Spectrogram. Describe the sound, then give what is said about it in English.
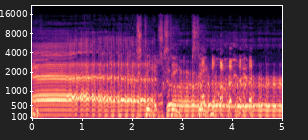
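A man's voice imitates a sheep, letting out a long, wavering bleat with a shaky vibrato that breaks into several quivering baa sounds, loud, with some laughter-like sputters. “He's dropped into his sheep role play.”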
